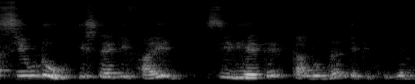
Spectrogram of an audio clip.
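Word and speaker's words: pseudo: सीडो, देखो यहाँ पे पीसीडो स्ट्रैटिफाइड सेलिएटेड कॉलमनर एपिथेलियम का बना होता है, ठीक है। अब पी लिखा है, लेकिन यहाँ पे पी साइलेंट होता है। इसको पढ़ा जाता है स्यूडो stratified ciliated columnar epithelium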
